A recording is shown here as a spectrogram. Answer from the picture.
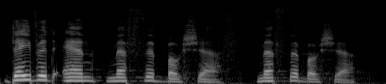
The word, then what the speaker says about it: Mephibosheth: Now, if you're going to walk away with something from this sermon, I want you to know how to pronounce that word. Okay? So say that with me on three. One, two, three. Mephibosheth. One more time. One, two, three. Mephibosheth.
